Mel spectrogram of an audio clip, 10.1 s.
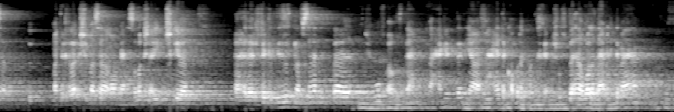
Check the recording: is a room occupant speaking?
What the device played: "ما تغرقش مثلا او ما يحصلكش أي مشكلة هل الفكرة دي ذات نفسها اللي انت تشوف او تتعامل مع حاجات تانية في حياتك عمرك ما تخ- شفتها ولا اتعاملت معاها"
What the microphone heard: Yes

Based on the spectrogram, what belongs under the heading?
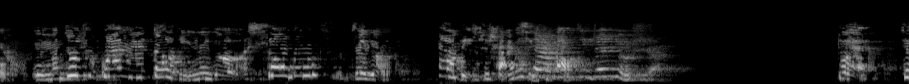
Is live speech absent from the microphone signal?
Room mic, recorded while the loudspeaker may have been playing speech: No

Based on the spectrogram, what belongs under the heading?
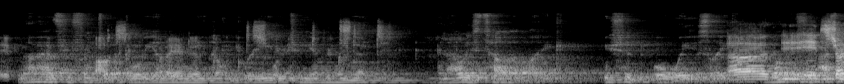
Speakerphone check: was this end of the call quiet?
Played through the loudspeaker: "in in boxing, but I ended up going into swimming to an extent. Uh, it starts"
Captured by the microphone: No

